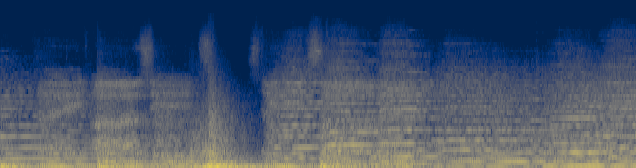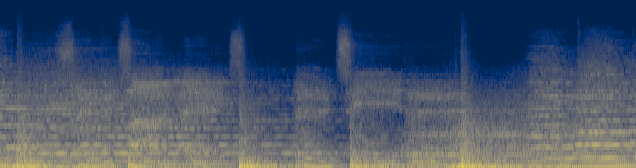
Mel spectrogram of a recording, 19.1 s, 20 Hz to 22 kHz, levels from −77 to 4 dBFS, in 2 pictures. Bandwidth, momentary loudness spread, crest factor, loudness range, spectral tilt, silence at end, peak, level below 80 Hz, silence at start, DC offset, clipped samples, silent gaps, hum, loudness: 11 kHz; 8 LU; 18 dB; 3 LU; -7 dB/octave; 0 s; 0 dBFS; -22 dBFS; 0 s; under 0.1%; under 0.1%; none; none; -20 LUFS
